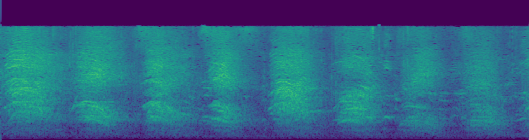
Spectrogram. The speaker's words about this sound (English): Come on, cheer them on. Come on, come on. Come on, cheer them on.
